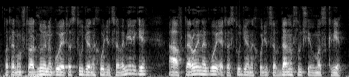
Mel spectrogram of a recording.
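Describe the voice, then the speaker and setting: A male podcast host who talks in an easygoing, chatty way and often ribs his guest with playful questions. His voice sits at an ordinary middle pitch. He speaks casually over a remote call. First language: Russian. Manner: relaxed, chatty, teasing questions. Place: home studio, remote call.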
